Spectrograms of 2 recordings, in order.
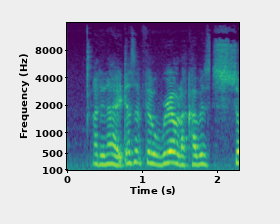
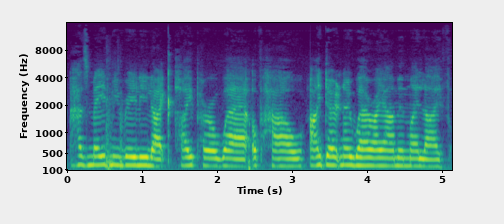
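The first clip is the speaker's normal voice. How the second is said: ordinary delivery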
